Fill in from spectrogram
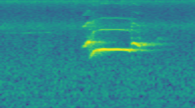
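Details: Single clear whistled note of an Oriental magpie-robin in open 'ngeplong' song, used as a lure for a caged bird, held about half a second over steady background hiss.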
